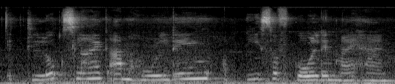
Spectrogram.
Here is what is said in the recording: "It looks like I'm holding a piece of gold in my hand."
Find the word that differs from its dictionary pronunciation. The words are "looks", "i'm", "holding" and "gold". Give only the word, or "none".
none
